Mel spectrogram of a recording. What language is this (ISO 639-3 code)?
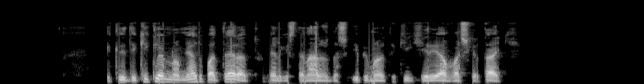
ell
